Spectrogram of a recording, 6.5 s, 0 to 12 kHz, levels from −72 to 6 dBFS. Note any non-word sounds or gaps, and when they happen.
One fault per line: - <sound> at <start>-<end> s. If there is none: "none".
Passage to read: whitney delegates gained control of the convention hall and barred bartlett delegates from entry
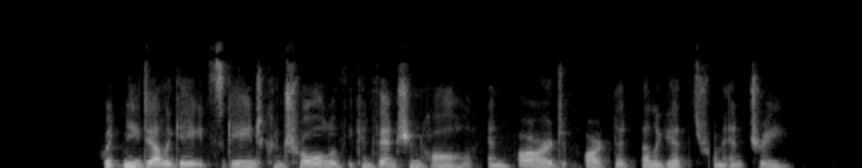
- dropout at 5.3-5.4 s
